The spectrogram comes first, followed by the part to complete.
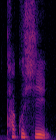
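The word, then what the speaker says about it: タクシー: 자, 택시의 발음 타쿠시 맨 마지막 발음이 깁니다.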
